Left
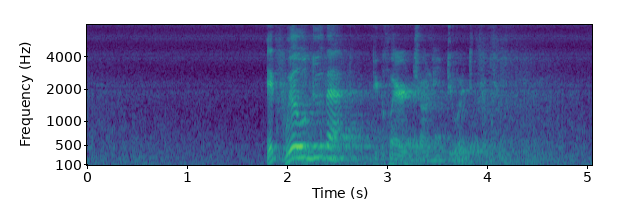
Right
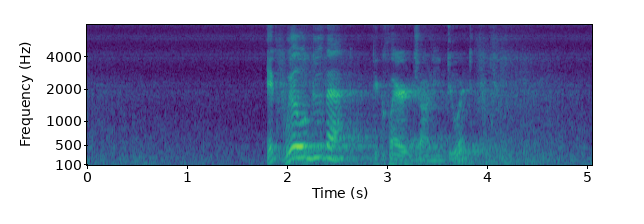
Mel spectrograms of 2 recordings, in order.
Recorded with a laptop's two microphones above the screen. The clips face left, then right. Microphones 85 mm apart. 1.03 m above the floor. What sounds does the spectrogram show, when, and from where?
1.8 s a man speaking: 10° left (ahead or behind), 0.7 m; by 3.9 s 25° right (ahead or behind), 2.5 m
